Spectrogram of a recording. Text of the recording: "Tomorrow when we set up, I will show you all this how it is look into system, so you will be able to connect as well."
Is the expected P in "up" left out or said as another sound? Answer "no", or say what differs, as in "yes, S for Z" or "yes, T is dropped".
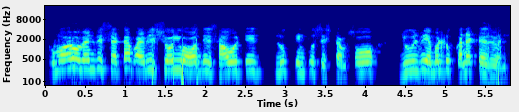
no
